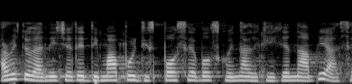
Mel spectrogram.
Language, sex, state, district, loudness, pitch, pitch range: Nagamese, female, Nagaland, Dimapur, -17 LUFS, 190 Hz, 180-195 Hz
